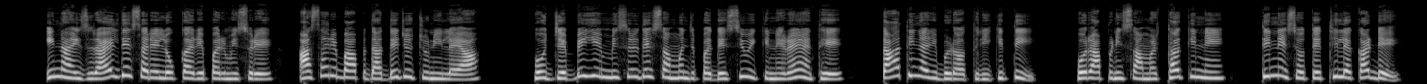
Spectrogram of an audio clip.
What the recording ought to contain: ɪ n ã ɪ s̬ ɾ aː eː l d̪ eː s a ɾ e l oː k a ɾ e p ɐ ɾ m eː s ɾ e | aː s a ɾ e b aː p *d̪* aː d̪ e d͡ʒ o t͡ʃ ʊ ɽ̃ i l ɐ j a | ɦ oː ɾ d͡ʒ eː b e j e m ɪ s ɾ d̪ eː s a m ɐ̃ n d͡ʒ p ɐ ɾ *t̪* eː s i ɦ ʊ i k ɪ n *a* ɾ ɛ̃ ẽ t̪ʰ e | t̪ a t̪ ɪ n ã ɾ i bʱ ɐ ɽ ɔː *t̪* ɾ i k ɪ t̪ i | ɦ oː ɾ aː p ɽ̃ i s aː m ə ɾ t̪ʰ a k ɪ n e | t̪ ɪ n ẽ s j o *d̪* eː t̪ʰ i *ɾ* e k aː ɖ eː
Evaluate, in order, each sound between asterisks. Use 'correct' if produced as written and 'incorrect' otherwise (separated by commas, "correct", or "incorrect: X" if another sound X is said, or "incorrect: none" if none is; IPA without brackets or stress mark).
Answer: correct, incorrect: d̪, incorrect: e, correct, incorrect: t̪, incorrect: l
